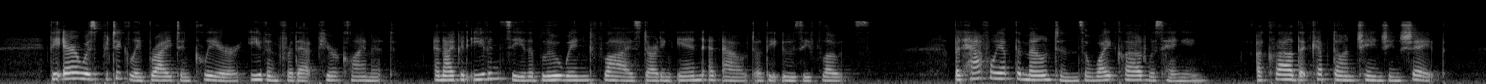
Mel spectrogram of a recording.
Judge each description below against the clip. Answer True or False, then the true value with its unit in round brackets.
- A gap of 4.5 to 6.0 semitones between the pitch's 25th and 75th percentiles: False (3.5 semitones)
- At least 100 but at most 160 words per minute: False (190 wpm)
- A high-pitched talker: True (195 Hz)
